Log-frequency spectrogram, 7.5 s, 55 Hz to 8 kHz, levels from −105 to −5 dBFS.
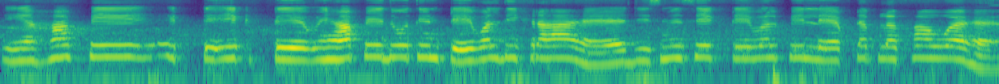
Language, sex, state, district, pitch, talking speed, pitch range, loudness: Hindi, female, Bihar, West Champaran, 260 Hz, 175 wpm, 235-270 Hz, -20 LUFS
